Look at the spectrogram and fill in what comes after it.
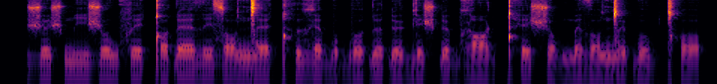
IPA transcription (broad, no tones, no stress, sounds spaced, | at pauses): ʒ ø ʃ m i ʒ o w f e ǃ ɔ ɗ ɛ ð i z ɔ ŋ͡ǀ ɛ ǃʰ ɯ ɣ ɛ b o b o ɗ ɯ ɗ ø ɡ e ʃ ɗ ø b ɣ ɑ ɡ ǃʰ e ʃ ɔ b m ɛ ð ɔ ŋ͡ǀ ø ɓ o b ǀʰ ɔ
